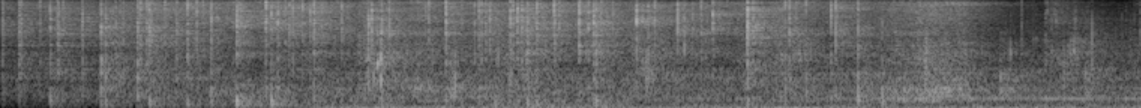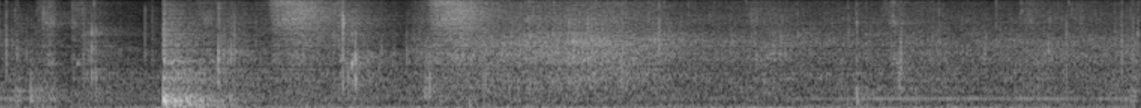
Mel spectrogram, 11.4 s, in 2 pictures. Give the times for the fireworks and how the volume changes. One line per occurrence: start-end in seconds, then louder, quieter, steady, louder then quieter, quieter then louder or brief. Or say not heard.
0.0-8.2 quieter then louder.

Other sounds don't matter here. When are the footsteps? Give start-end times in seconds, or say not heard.
1.6-11.3.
